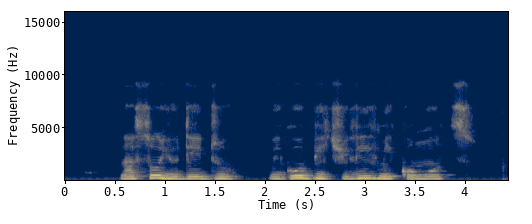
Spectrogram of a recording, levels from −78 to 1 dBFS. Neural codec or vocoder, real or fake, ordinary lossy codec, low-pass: none; real; Opus, 24 kbps; 7.2 kHz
